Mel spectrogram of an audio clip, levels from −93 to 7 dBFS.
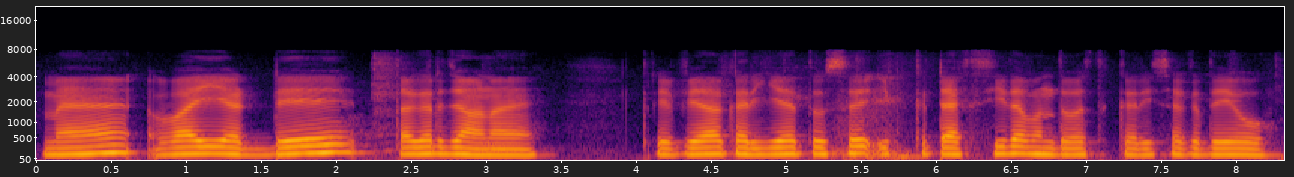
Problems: none marked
